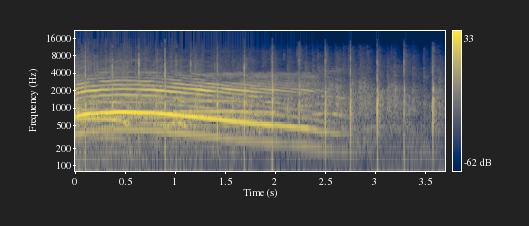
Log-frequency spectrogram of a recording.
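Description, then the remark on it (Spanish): A live studio audience lets out a loud, sustained cheer that slides downward in pitch, with scattered hand claps throughout; the cheer fades and a few sharp claps continue at the end. “Que es que hoy por primera vez estamos haciendo un programa con público y eso está padre.”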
